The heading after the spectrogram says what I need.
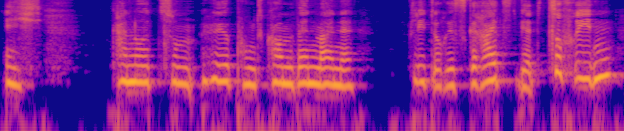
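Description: A woman's voice: a little high, steady tone, measured pace, warm tone, pitched above the performer's own voice, close to an everyday voice. A woman doing a snippy, cornered young woman. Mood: defiant. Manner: hesitant, then snippy.

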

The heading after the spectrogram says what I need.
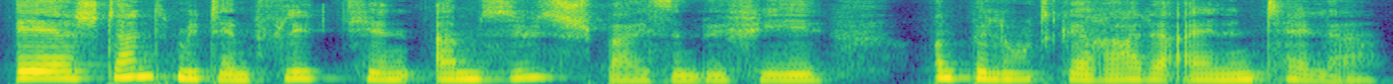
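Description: A woman reading a romance novel aloud in a measured, even storytelling voice. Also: mid-range voice. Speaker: narrator. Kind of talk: scripted audiobook narration.

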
